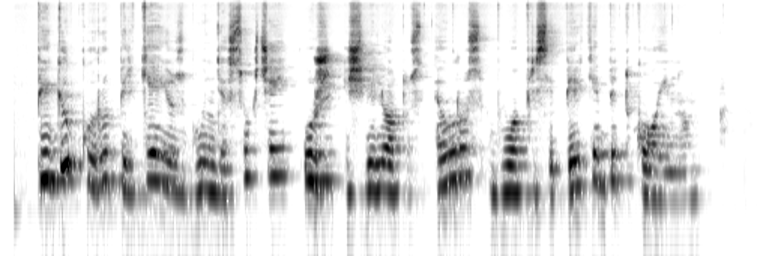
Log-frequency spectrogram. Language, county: Lithuanian, Klaipėda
